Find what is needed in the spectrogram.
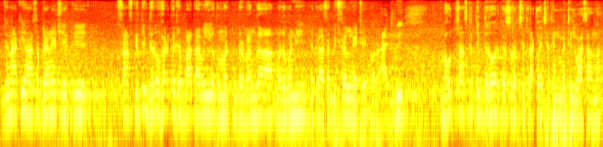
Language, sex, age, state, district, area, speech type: Maithili, male, 30-45, Bihar, Purnia, rural, spontaneous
